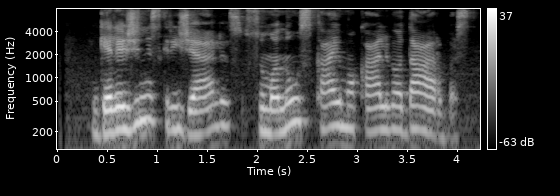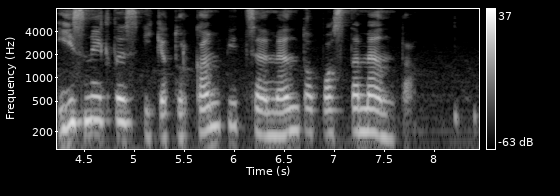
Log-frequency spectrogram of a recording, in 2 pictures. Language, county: Lithuanian, Alytus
